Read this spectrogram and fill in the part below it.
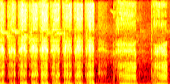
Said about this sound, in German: Die Nachtigall. So ein Schnarren hat die. Und es war sehr hektisch. Die Alarmrufe waren sehr hektisch. Dicht aneinandergereiht. Intensiv.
